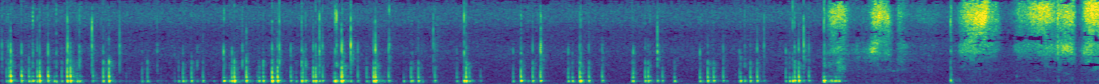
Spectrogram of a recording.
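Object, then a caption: Hardcover book cover. Fingertips and nails rapidly tap and scratch the burgundy and gold embossed cover of a small, ornate, solid closed hardcover book held upright in one hand. The result is a quick run of dry, short taps with a hollow midrange tone. After about eight seconds the tapping stops as the book is tilted, leaving soft, airy scraping sounds.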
